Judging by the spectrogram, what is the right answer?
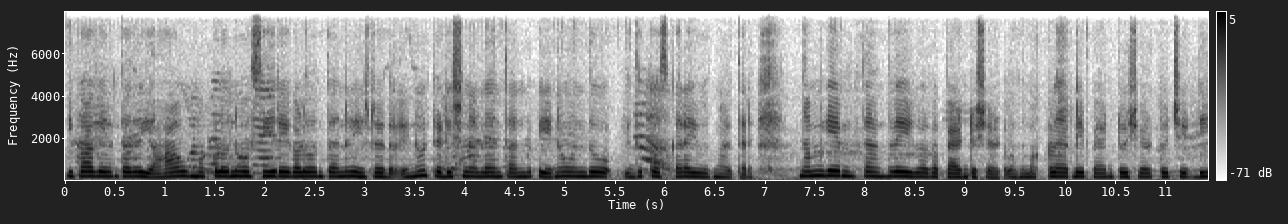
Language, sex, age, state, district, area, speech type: Kannada, female, 30-45, Karnataka, Mysore, rural, spontaneous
